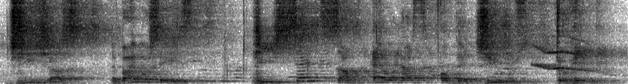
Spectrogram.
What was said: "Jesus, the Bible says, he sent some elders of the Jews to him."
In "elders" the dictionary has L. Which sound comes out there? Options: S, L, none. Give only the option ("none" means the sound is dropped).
L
